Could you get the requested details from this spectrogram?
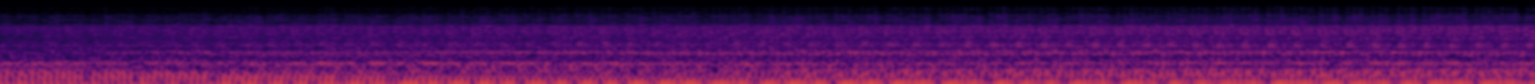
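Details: Rebuilt Ford crossflow race engine in a Vixen with loaned cylinder head, warming up after first start following repair; strong even note with a steady low firing pulse, no knocks or misses; healthy.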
